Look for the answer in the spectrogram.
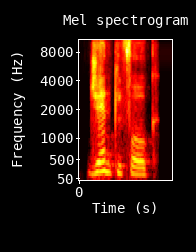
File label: "gentlefolk", Indian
